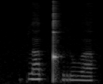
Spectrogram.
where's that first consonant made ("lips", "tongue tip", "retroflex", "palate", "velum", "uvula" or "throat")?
lips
